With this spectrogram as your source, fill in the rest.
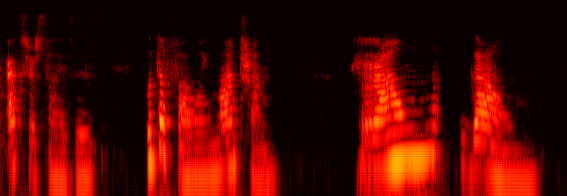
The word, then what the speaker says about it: Raum Gaum: It is urgent to combine the retrospective exercises with the following mantra: Raum Gaum. Each word is divided into 2 syllables. Ra Om Ga Om. One should accentuate the vowel O.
